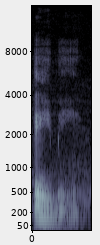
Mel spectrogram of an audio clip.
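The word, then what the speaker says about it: Ami: Her name is Amy. Well, it's spelled A-M-I, that's not alarmingly weird, so you force yourself to ignore it.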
